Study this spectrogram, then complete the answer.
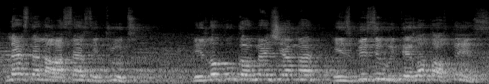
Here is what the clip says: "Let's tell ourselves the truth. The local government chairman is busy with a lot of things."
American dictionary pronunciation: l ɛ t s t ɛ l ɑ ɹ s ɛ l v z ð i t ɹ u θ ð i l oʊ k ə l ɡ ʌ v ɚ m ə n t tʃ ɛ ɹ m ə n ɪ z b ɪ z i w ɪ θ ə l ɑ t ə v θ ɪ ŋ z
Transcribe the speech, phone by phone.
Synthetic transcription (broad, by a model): l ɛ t s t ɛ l ɑ w s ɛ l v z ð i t ɹ u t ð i l oʊ k ə l ɡ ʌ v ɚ m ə n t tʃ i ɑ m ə ɪ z b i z i w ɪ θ ə l ɑ t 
